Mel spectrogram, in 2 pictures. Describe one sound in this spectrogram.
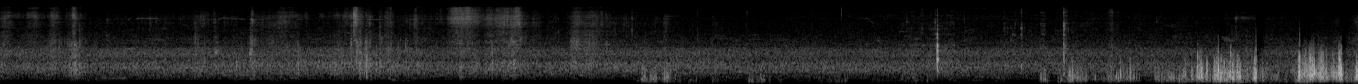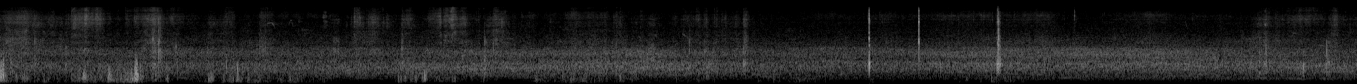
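A flock of birds chirps and calls overhead.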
